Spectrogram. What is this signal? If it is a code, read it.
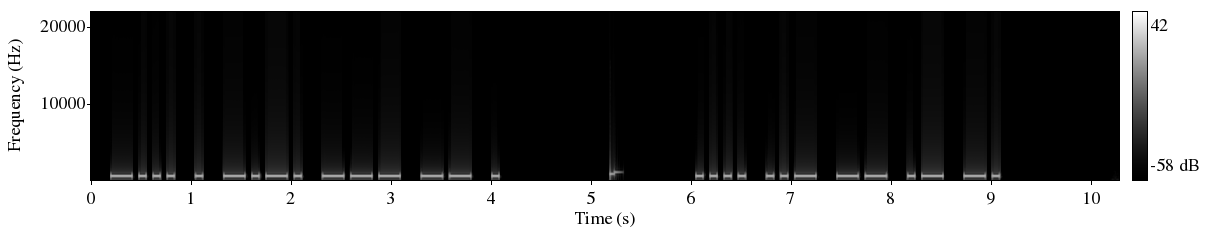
Morse code, heard as a keyed tone, about 17 wpm, 700 Hz. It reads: BECOME HUMAN
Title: Sentences from Top 600 Words - New Word Drill - 17wpm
